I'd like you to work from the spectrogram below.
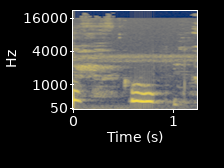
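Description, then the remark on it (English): A single short, hollow hoot from a large owl rings out clearly, steady in pitch for a moment before cutting off, with faint low background murmur around it. “So as this battle finishes and the corpse flower dumps its corpses, down flies an owl, a large owl that lands somewhere near Wynn.”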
